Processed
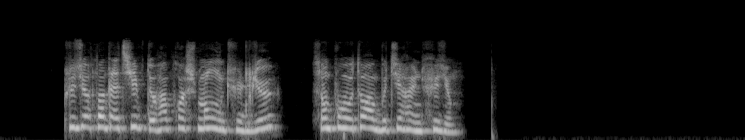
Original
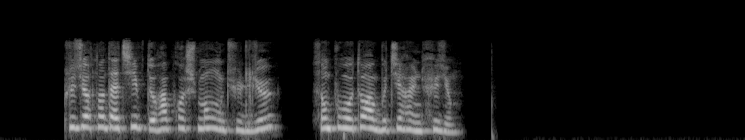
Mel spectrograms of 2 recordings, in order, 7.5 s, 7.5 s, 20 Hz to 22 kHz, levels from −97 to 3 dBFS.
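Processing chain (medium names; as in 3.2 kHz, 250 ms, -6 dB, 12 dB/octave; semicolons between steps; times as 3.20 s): resonant high shelf 4.3 kHz -8 dB, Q 3; peak limiter -21 dBFS, peak gain reduction 9.5 dB; 0.97–3.58 s: sweeping bell 2.1 Hz 620–5800 Hz +10 dB; trim +4 dB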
